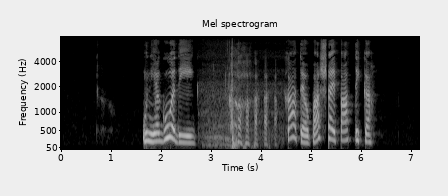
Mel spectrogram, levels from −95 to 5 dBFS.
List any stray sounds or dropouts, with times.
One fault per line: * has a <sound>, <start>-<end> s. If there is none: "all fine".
* has a laugh, 2.8-4.4 s
* has a dropout, 5.3-5.4 s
